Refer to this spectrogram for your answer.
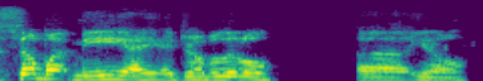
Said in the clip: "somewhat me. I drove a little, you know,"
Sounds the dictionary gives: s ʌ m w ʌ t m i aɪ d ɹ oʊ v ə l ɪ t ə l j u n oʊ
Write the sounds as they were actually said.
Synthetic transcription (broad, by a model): s ʌ m w ʌ t m i aɪ d ɹ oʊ b ə l ɪ t ə j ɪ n oʊ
